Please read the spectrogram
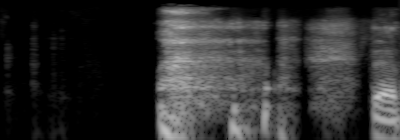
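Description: Silence for most of the first second, then a man's audible sigh: a breathy exhale that runs into a low voiced sound, just before he starts to speak.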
